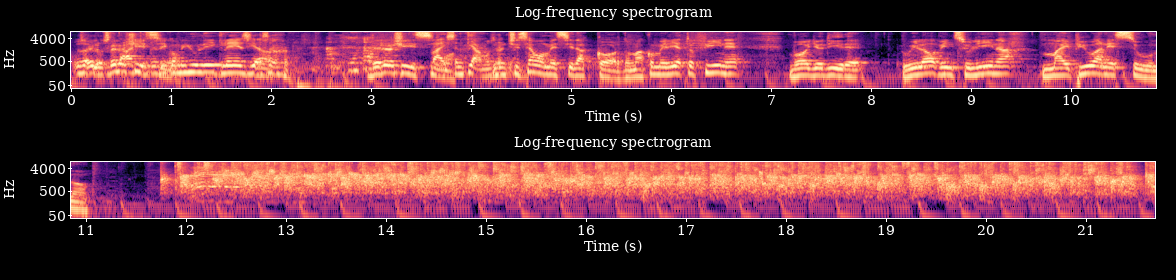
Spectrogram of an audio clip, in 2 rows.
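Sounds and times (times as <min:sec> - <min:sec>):
speech: 0:00.0 - 0:11.2
laughter: 0:00.3 - 0:04.6
audience applause: 0:11.8 - 0:21.6.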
